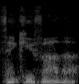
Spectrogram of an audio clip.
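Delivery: hushed, very quiet whisper. Retelling what a stranger said while taking a photo: retelling a whisper. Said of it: "he just whispered into my ear".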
